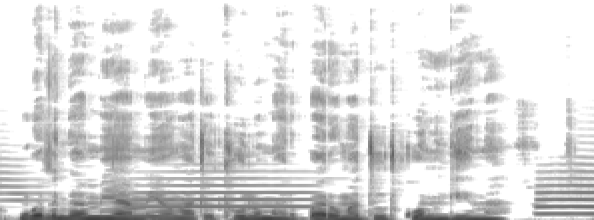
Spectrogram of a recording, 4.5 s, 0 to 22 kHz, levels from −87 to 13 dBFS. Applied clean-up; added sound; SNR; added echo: classical method Wiener filter.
